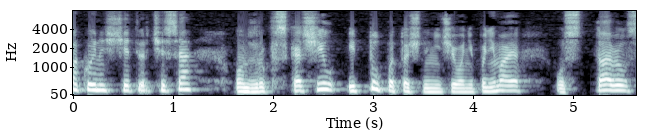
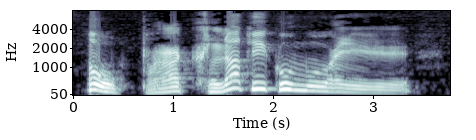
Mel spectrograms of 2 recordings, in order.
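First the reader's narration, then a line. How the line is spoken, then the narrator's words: Grumbling. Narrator (Russian): проворчал он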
